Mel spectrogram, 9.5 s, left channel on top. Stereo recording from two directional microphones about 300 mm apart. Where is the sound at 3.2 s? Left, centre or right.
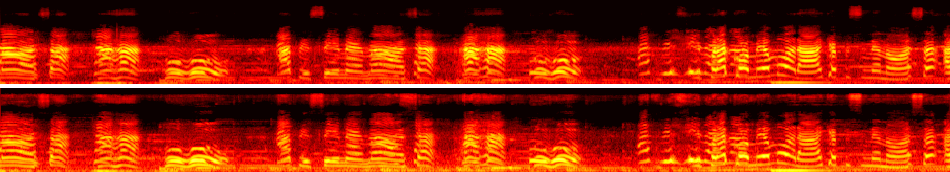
Centre.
